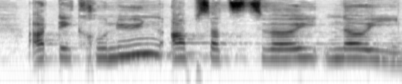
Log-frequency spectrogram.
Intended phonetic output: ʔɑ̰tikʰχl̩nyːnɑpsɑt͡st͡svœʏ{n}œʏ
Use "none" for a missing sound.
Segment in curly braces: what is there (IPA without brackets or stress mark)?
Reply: n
